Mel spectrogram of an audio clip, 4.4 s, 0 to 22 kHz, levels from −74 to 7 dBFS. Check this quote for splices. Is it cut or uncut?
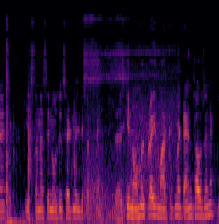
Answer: cut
